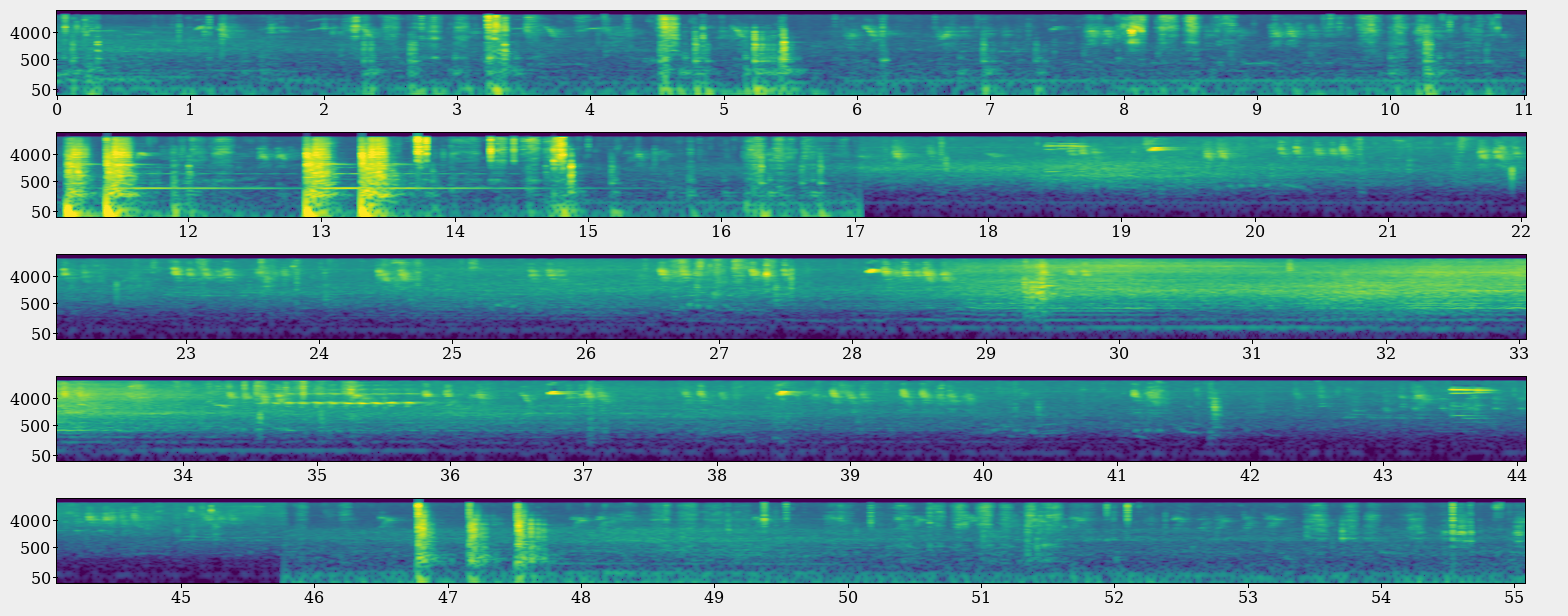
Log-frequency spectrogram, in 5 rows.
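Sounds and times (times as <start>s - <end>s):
birds chirping: 0.0s - 23.8s, 26.6s - 30.2s, 34.1s - 40.4s, 43.2s - 55.0s
knife chopping on wooden board: 11.1s - 15.4s
rushing noise: 28.5s - 34.4s.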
